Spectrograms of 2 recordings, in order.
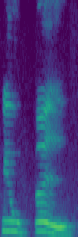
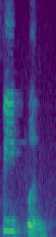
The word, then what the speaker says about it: people: Yes, but this is not pupil. This is people.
